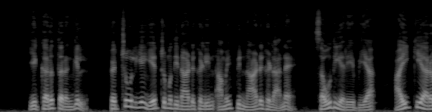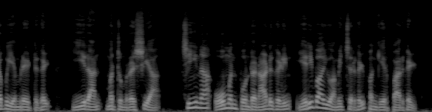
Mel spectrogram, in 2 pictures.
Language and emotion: Tamil, neutral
